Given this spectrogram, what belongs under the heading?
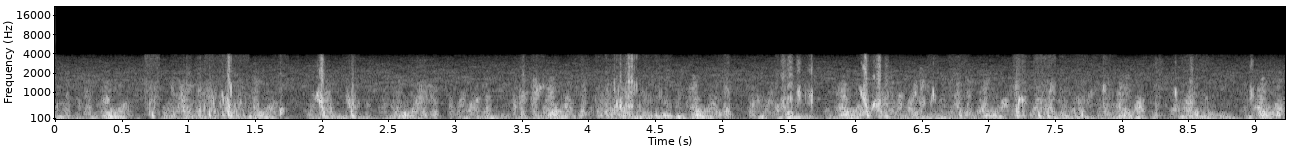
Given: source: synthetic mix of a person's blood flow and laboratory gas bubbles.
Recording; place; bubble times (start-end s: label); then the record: Doppler ultrasound of blood flow; precordium
0.00-0.06 s: bubbles
0.67-0.79 s: bubbles
0.85-1.46 s: bubbles
1.66-1.74 s: bubbles
1.94-2.08 s: bubbles
2.15-2.29 s: bubbles
2.65-2.88 s: bubbles
3.46-3.69 s: bubbles
3.85-4.00 s: bubbles
4.04-4.65 s: bubbles
4.93-5.08 s: bubbles
5.38-5.70 s: bubbles
6.00-6.27 s: bubbles
6.54-6.62 s: bubbles
6.69-6.87 s: bubbles
7.17-7.97 s: bubbles
8.23-8.31 s: bubbles
8.37-8.70 s: bubbles
8.95-9.00 s: bubbles
From the record:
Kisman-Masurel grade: 243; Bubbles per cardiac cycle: several, 3 to 8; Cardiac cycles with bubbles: 100%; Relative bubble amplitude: loud (0.450 to 0.775); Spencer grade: 3 (all of the cardiac periods contain showers or single bubble signals, but not dominating or overriding the cardiac motion signals); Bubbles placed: only in the low amplitude regions of the cardiac cycle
